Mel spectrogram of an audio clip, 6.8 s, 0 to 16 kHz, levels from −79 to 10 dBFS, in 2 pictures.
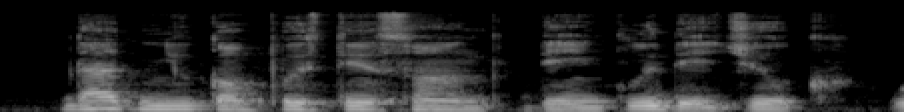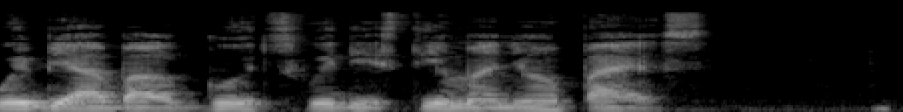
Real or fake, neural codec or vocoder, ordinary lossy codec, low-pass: real; none; none; 9.9 kHz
